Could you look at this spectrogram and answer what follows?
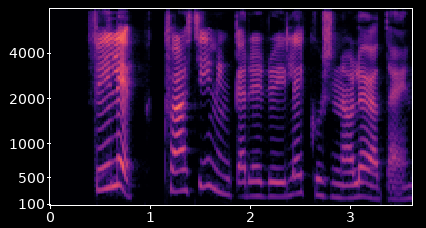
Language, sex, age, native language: Icelandic, female, 11, Icelandic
